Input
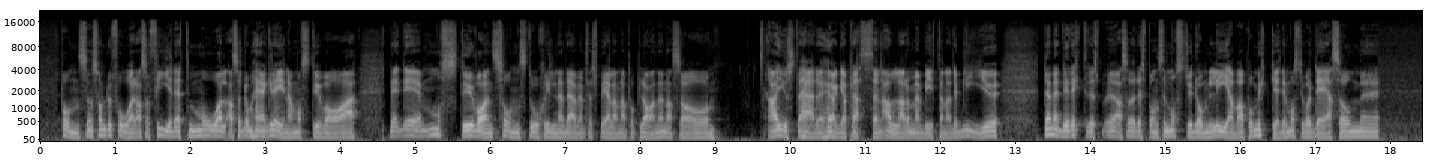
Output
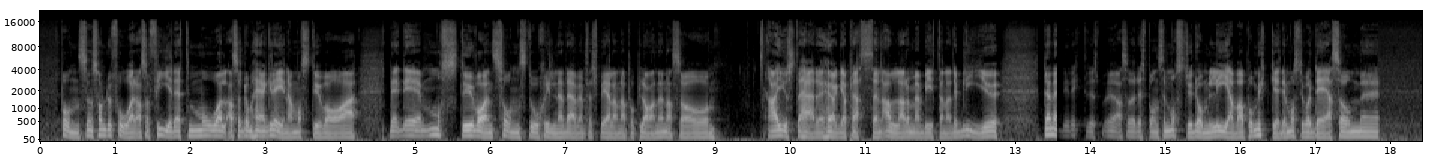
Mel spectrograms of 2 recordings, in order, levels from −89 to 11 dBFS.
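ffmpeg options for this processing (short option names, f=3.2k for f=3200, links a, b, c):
-filter_complex "[0:a]asplit=2[a][b];[a]atrim=end=13.56,asetpts=PTS-STARTPTS,afade=t=out:st=13.556:d=0.004:c=hsin[c];[b]atrim=start=13.56,asetpts=PTS-STARTPTS,afade=t=in:d=1.84[d];[c][d]concat=n=2:v=0:a=1"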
